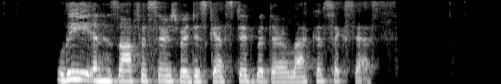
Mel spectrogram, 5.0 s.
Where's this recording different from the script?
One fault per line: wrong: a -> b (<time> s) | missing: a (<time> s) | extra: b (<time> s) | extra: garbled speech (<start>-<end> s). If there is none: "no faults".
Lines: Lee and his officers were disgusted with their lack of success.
no faults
